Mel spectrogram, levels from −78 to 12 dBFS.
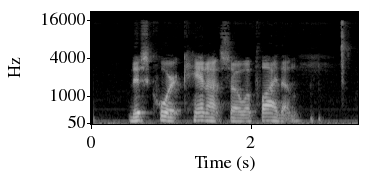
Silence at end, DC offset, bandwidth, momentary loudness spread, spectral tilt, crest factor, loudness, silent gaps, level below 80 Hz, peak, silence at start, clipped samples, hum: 0 s; under 0.1%; 16.5 kHz; 15 LU; -5 dB/octave; 18 dB; -18 LUFS; none; -44 dBFS; -2 dBFS; 0.05 s; under 0.1%; none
